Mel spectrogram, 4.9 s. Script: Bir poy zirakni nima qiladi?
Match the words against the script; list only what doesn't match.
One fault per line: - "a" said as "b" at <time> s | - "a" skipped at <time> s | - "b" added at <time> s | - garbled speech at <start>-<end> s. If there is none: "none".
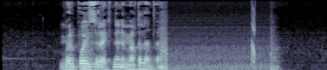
none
